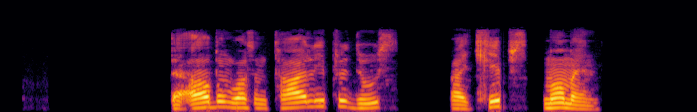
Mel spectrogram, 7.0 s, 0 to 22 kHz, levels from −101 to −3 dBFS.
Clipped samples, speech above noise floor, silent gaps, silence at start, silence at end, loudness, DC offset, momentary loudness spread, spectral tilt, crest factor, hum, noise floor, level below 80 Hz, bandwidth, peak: under 0.1%; over 73 dB; 3.99-4.50 s, 5.29-5.42 s; 1.7 s; 1 s; -18 LUFS; under 0.1%; 11 LU; -5.5 dB/octave; 18 dB; none; under -90 dBFS; -64 dBFS; 7.4 kHz; -2 dBFS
